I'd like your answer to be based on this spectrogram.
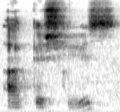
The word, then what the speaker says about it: Akershus: All right, By the way, I've got the official pronunciation. Hang on, let me see if this works. – Akershus. – There you go. Akershus. I was close. I said Akershus.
